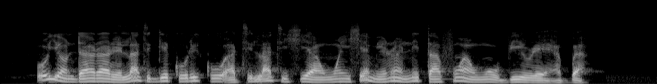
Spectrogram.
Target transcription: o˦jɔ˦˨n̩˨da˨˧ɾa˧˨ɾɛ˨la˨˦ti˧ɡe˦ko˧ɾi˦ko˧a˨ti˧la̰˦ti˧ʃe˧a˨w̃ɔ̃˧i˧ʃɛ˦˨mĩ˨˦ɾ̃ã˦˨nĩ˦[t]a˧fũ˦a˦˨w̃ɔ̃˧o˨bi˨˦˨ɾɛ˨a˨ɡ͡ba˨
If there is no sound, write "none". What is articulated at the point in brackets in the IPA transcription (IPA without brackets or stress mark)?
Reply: t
